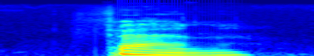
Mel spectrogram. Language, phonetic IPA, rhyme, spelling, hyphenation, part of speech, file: Hungarian, [ˈfɛn], -ɛn, fen, fen, verb / noun, Hu-fen.ogg
- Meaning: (verb) 1. to sharpen, to whet, to hone 2. to rub, to smear; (noun) fen (unit of currency in China, one-hundredth of a yuan)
